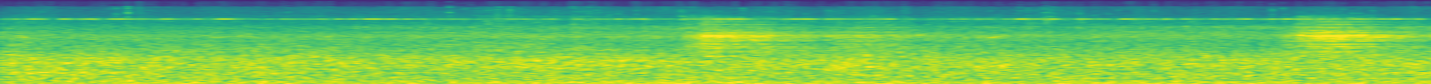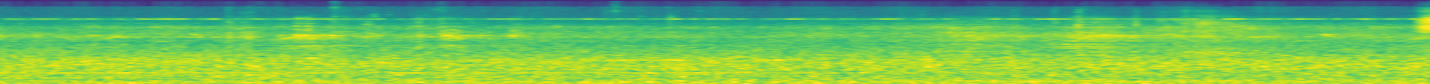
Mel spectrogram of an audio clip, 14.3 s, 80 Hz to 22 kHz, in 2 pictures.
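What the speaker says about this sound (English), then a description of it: "Buttery smooth touchdown for the Citation 3" Cessna Citation III business jet touching down at Raleigh-Durham airport, giving a steady, loud broadband engine roar and rush of air that holds throughout without talk.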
